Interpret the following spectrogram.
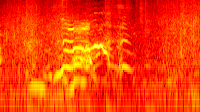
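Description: Water splashing and sloshing against the side of a small motorboat as an octopus is grabbed from the sea, under excited voices exclaiming.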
